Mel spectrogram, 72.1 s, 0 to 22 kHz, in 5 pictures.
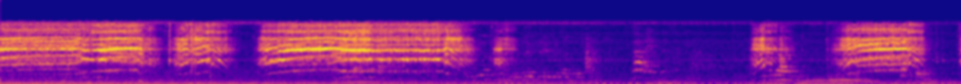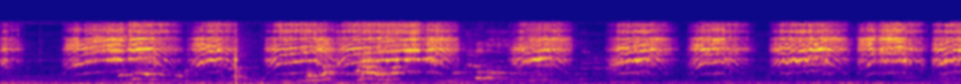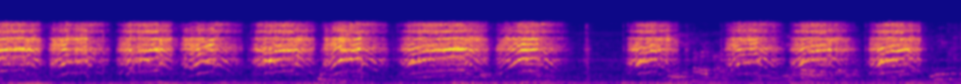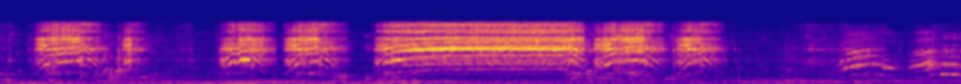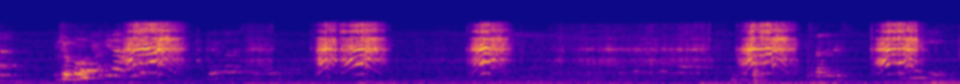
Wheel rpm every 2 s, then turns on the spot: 140, 70, 140, 60, 0, 10, 70, 50, 100, 90, 80, 50, 60, 80, 90, 70, 70, 80, 60, 40, 60, 50, 40, 50, 90, 150, 80, 10, 10, 20, 20, 20, 10, 20, 40, 30.
54-56 60-62 64-68 70-72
